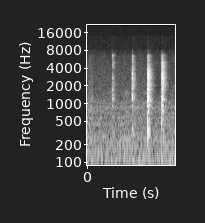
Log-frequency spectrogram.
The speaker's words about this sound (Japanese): え、これさ、今さ、足でさ、足で叩いてるんだけど、聞こえるの？これ。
